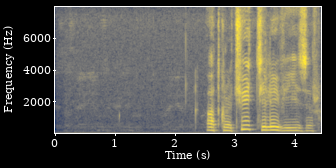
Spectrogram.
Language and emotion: Russian, sad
